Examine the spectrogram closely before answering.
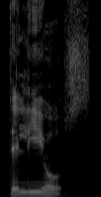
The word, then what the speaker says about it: teleios: The Greek word is teleios.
